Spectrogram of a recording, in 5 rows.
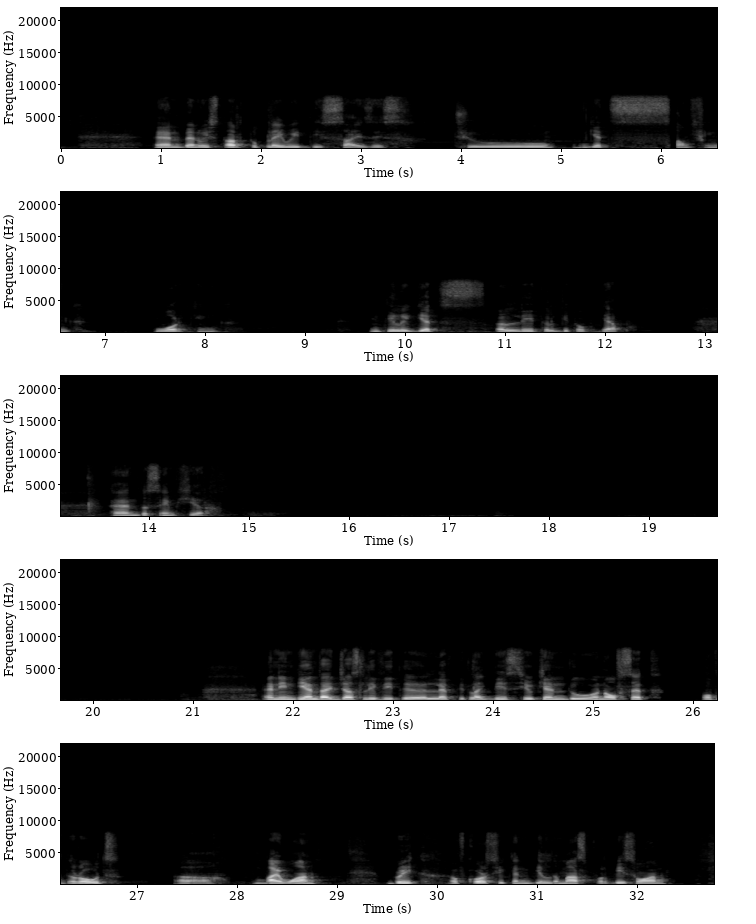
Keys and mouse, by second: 0.0-29.1 typing, 2.5-12.6 shift+drag, 14.6-20.7 shift+drag, 24.1 shift+click, 26.3-27.8 drag, 28.3 click, 30.1 click, 31.7 middle click.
